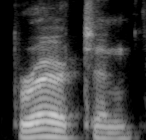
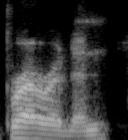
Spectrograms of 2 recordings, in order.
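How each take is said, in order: First: The name has its local English pronunciation. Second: The name has an American-style pronunciation. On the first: The speaker calls it right. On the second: The speaker calls it wrong.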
